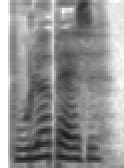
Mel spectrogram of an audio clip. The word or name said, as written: bulderbasse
